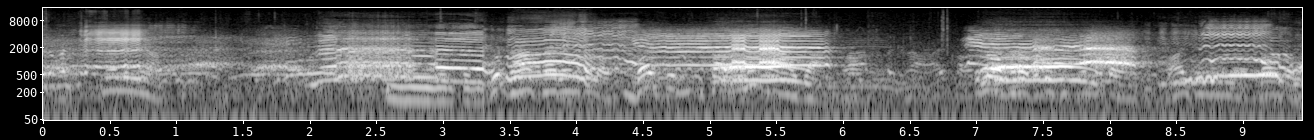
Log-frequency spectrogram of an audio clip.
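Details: Himalayan herd of Pashmina (Changthangi) goats and sheep: continuous overlapping bleats, tremulous and bending in pitch, several animals calling at once with barely a pause.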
